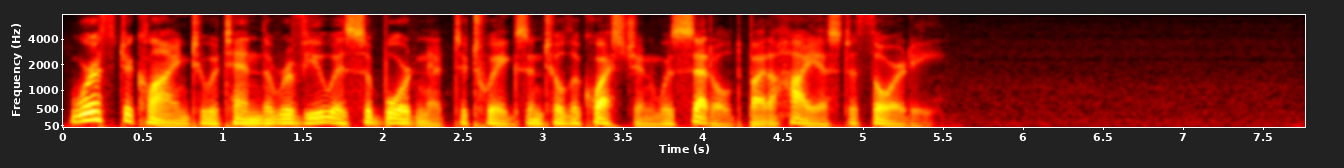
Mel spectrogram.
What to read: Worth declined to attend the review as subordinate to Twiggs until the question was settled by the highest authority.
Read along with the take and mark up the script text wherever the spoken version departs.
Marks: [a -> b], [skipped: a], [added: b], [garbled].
Worth declined to attend the review as subordinate to Twiggs until the question was settled by the highest authority.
